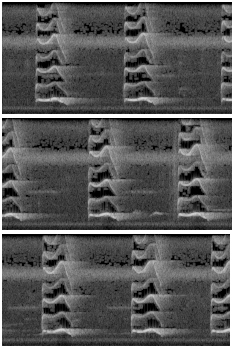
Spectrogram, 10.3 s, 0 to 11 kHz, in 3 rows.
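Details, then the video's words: Asian koel giving a long series of eight strong, clear upward-slurred notes, evenly spaced about every 1.3 seconds, each bright and harmonic-rich, with a constant low hum behind. "Mesmerizing Asian Koel Birds' Sounds"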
